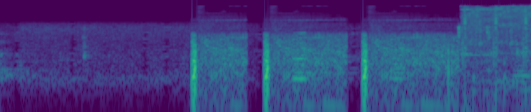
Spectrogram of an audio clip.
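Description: Short electronic menu clicks sound as selections change.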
